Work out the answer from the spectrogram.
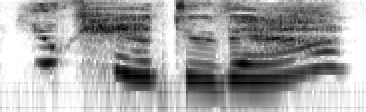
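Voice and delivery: high, slow protest; horrified. A narrator's reading. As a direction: protest in shocked disbelief, voice up. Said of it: "cried Beezus, horrified".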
